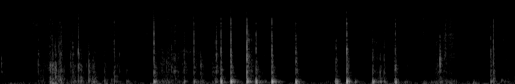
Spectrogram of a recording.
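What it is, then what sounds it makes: Cardboard box with plastic window. Fingertips tap on a small, hollow cardboard Elastigirl Funko Pop box with a clear plastic window and the figure inside. Quick, irregular taps produce soft, dull, hollow thuds, mostly low in tone, that die away almost instantly, with faint brighter clicks between them.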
